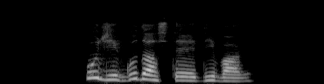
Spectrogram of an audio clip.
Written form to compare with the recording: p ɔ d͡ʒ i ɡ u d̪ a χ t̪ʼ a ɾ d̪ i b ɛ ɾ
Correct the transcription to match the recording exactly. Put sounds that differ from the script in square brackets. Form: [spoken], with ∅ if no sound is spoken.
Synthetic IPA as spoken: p [u] d͡ʒ i ɡ u d̪ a [s] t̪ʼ [ɛ] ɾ d̪ i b [a] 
